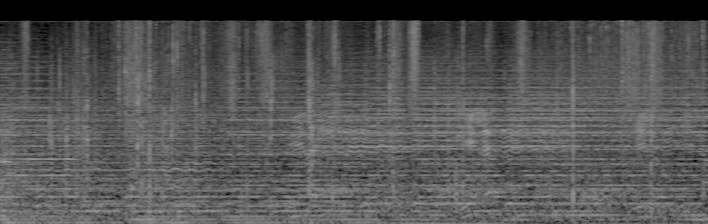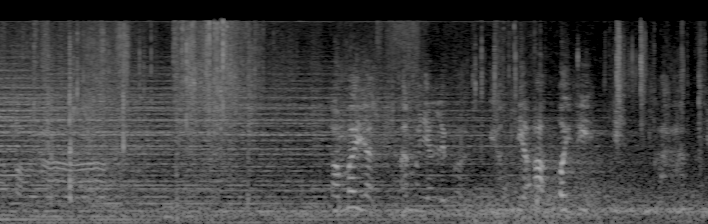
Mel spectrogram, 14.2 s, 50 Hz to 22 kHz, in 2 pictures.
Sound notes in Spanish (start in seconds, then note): 10.7 discurso en otro idioma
